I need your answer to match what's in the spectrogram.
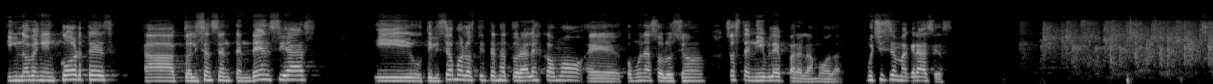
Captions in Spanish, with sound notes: Innoven en cortes, actualícense en tendencias, y utilicemos los tintes naturales como una solución sostenible para la moda. Muchísimas gracias. [APLAUSOS]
